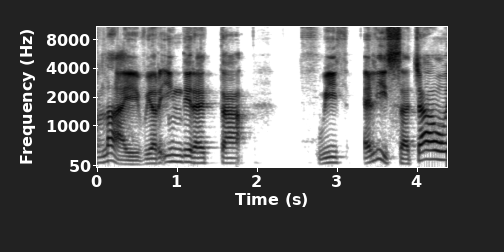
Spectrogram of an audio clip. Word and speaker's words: Elissa: a topic okay right there's a difference between the way i say my name in english and the way i say my name in italian okay the vowels change and i i yes and i put the double s in the italian version so the english version is elisa so it's like an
